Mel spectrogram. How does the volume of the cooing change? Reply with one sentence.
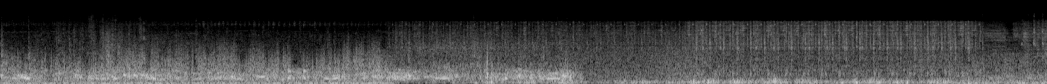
The loudness of the cooing stays about the same.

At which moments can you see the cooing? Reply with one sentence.
You can hear the cooing from 0.0 to 5.8 s.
